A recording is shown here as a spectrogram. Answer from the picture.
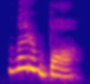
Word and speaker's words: верба: самі гриби наступне слово верба ми бачимо що наголос падає на другий склад А от в першому складі звук е не наголошений за правилом ненаголошений звук е у вимові наближається до и Прочитайте їх думайте з тітки верба а хочеться сказати верба Ми чуємо призвук и продовжуємо працювати читаємо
